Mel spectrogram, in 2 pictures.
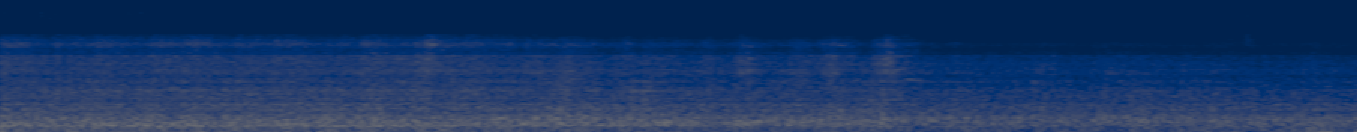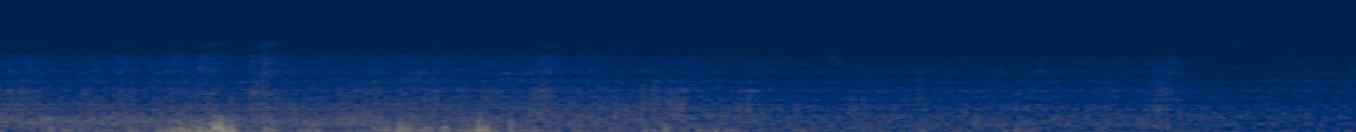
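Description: A train rumbles in the distance and slowly fades away.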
